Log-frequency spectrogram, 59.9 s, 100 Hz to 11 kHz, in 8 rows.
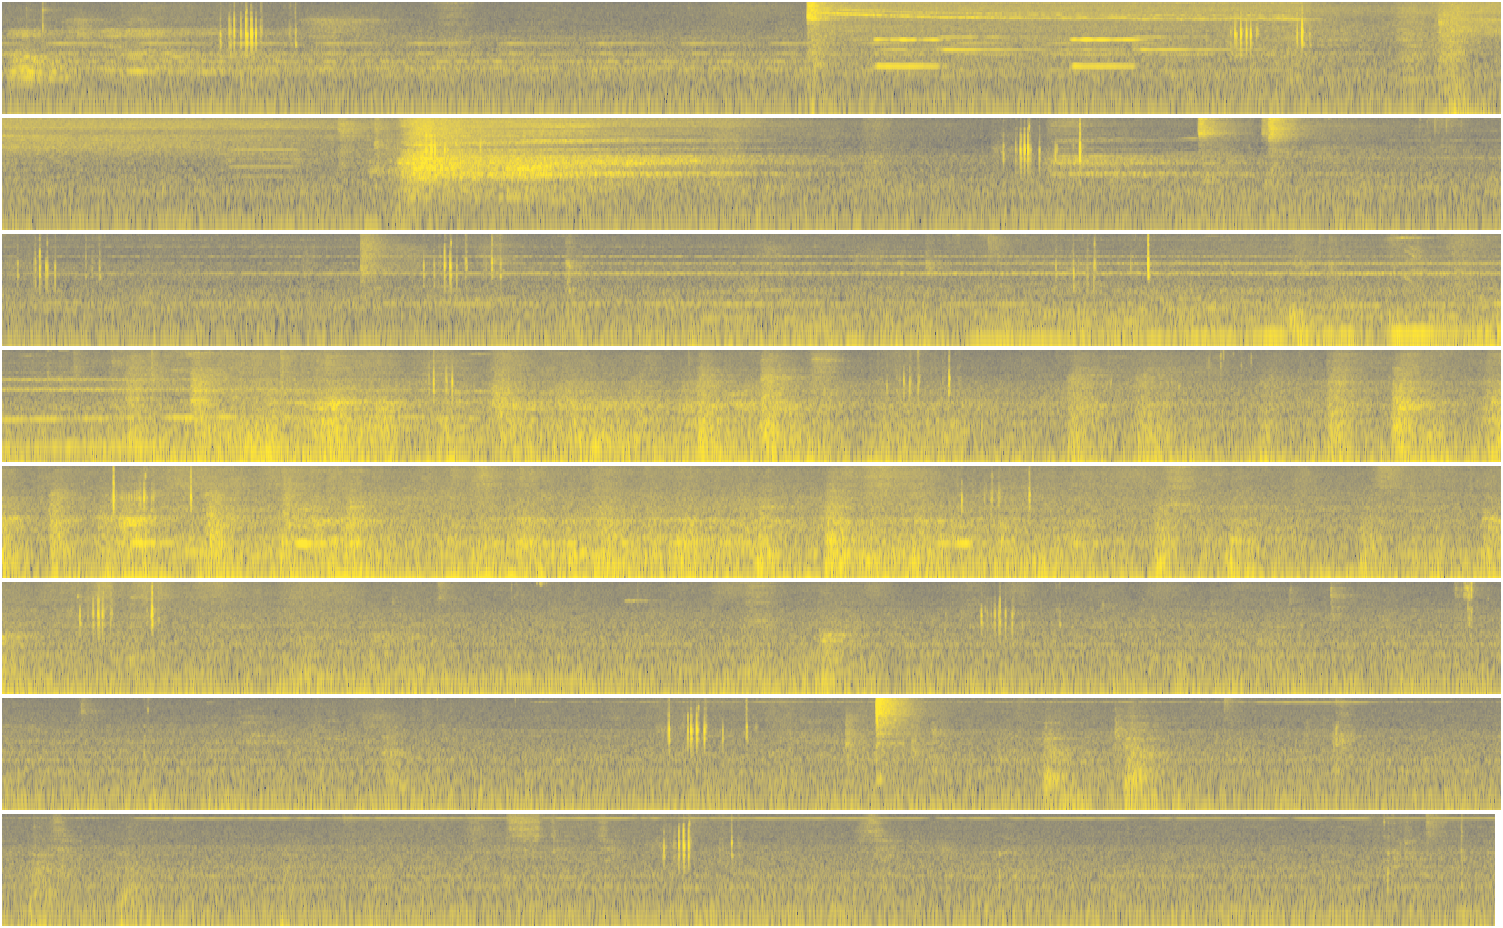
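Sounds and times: electric train humming: 0.0s - 59.9s
train inverter rising tone: 0.4s - 9.3s, 12.9s - 26.3s
electronic chime tones: 1.5s - 6.6s
train doors sliding shut: 4.0s - 10.2s
wheels clattering on rails: 22.8s - 38.4s.

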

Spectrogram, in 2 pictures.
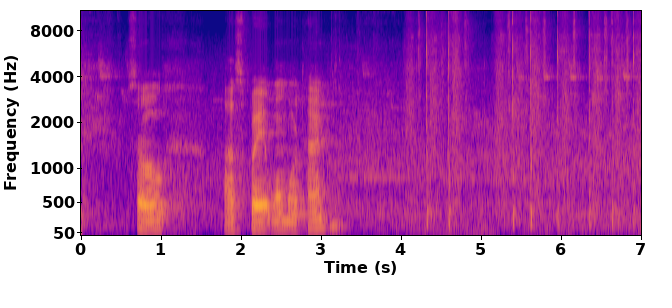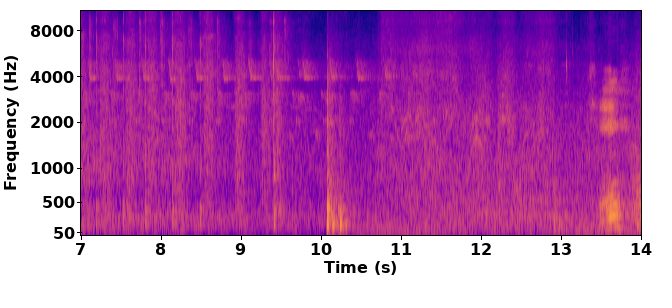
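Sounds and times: spray bottle squirting: 4.0s - 9.7s
thump: 10.1s - 10.4s.

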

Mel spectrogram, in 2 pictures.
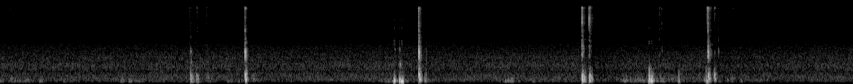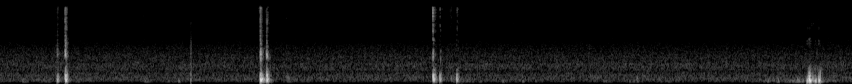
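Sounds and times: computer keyboard typing: 12.9s - 13.2s.

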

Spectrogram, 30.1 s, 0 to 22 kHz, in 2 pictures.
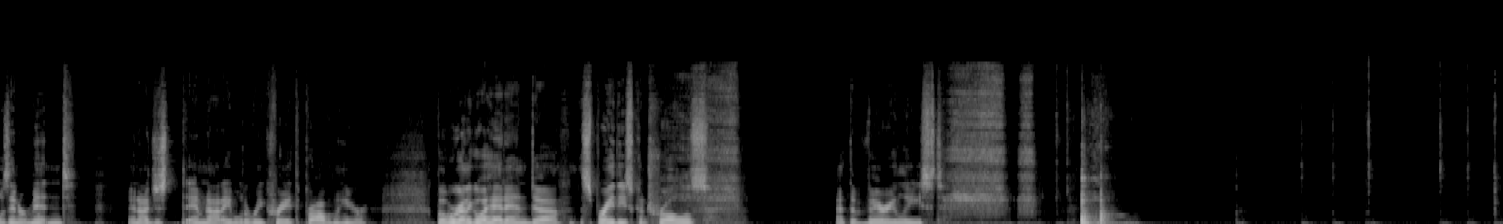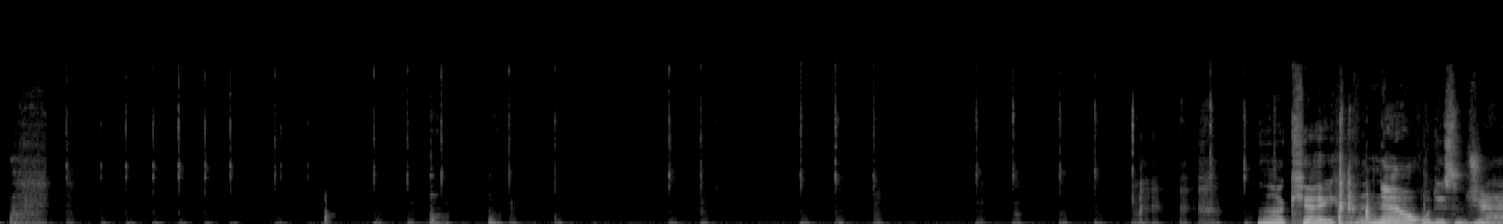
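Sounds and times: spray can hissing bursts: 6.9s - 7.5s, 9.4s - 10.5s
clicks and taps on metal: 15.7s - 20.8s.

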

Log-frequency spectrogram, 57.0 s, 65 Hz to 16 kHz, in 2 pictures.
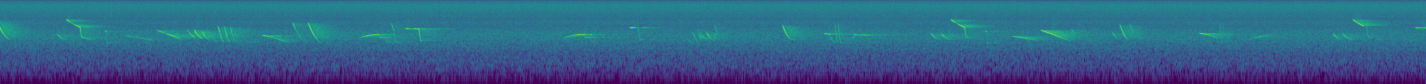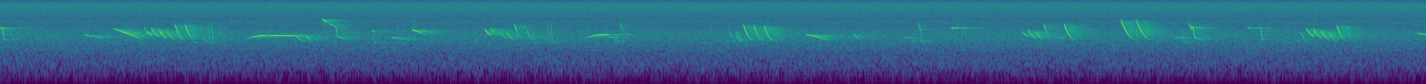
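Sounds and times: stream rushing over rocks: 0.0s - 57.0s
birds whistling and chirping: 1.2s - 6.6s, 7.2s - 9.1s, 11.3s - 14.5s, 15.6s - 17.7s, 18.6s - 21.6s, 26.7s - 27.7s, 28.3s - 29.3s, 30.2s - 37.4s, 38.2s - 41.2s, 43.0s - 45.9s, 46.6s - 50.2s, 51.0s - 55.7s.

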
